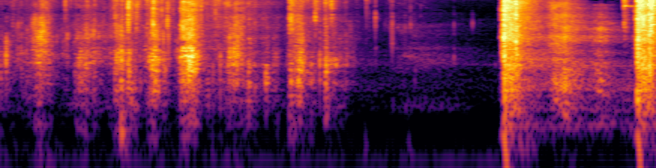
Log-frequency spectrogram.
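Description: Quick footsteps on gravel for about two seconds, then a brief pause and a single handgun shot near the end, with a short echo after it.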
